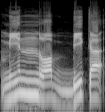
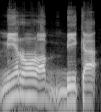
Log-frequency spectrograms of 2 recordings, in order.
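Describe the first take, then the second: First: The n sound is heard before the r. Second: The n merges into a doubled r sound. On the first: The speaker calls it wrong. "tidak dibaca min rabbika, tidak dibaca nun sukunnya" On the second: The speaker calls it right. "dibaca huruf selanjutnya yaitu huruf ro"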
